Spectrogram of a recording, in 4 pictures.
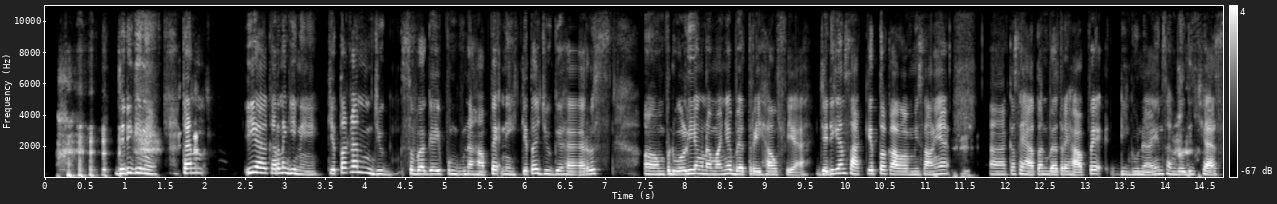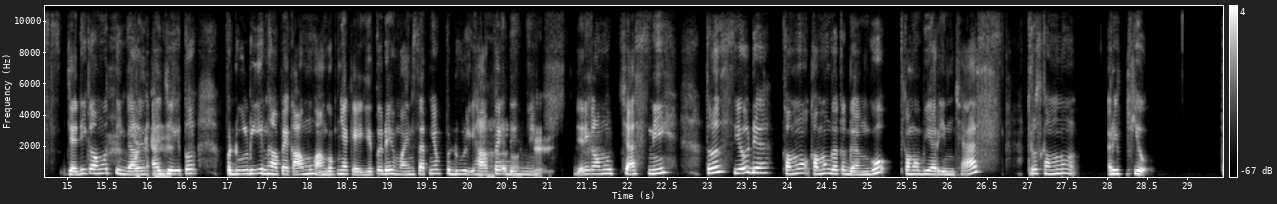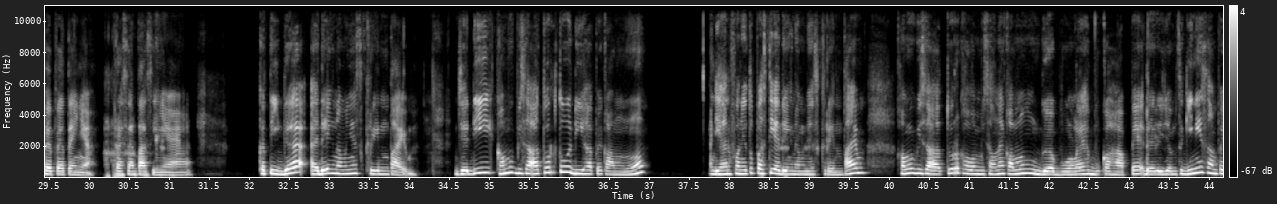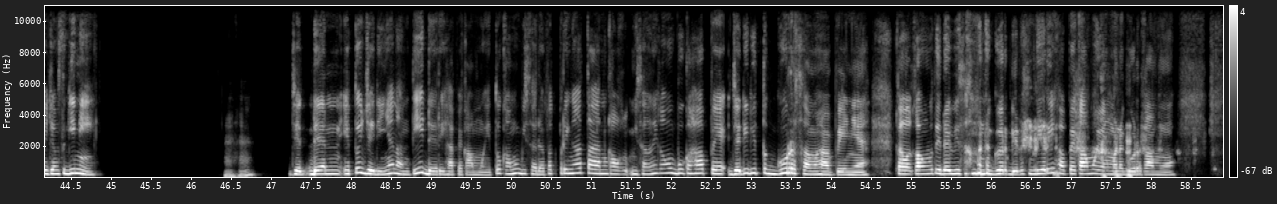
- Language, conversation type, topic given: Indonesian, advice, Mengapa saya sering menunda pekerjaan penting sampai tenggat waktunya sudah dekat?
- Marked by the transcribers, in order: chuckle; other background noise; in English: "battery health"; chuckle; in English: "mindset-nya"; tapping; in English: "screen time"; in English: "screen time"; laughing while speaking: "menegur"; laughing while speaking: "Oke"; chuckle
